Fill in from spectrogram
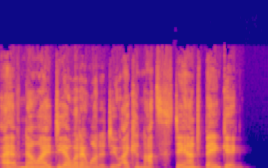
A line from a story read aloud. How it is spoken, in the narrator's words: she was whining to her brother and she said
